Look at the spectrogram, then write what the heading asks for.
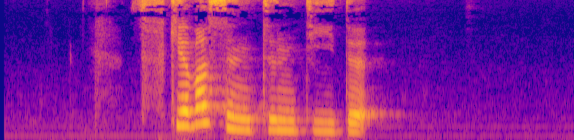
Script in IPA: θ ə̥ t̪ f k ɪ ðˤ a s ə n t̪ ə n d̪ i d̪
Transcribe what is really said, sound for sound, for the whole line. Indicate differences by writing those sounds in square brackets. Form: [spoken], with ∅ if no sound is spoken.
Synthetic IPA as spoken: θ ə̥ [∅] f k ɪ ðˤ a s ə n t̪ ə n [t̪] i d̪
